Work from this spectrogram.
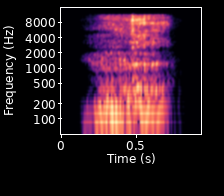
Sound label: pain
